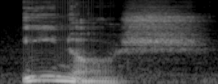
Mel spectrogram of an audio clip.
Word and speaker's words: Enosh: So Seth um had a son and he named him Enosh which is spelled E N O S H.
